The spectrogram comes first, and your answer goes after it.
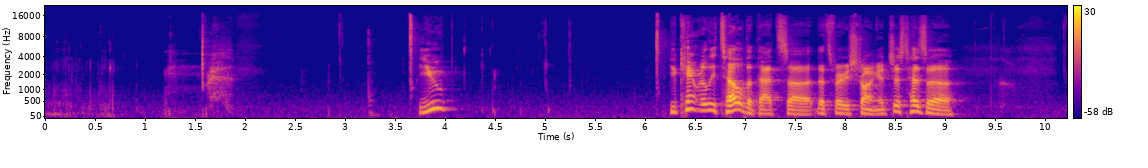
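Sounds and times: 
person sipping beer: 0.0 - 1.8
speech: 3.8 - 4.1, 6.3 - 9.2.

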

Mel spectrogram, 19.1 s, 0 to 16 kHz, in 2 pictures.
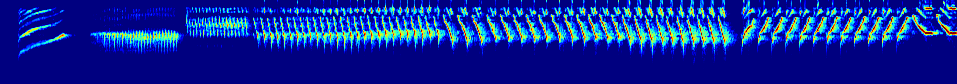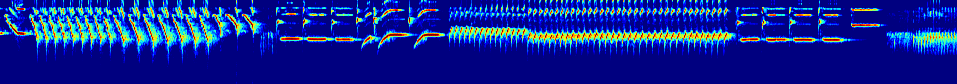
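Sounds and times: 
canary song with buzzy note and long rapid rattling trill: 0.1 - 19.1.

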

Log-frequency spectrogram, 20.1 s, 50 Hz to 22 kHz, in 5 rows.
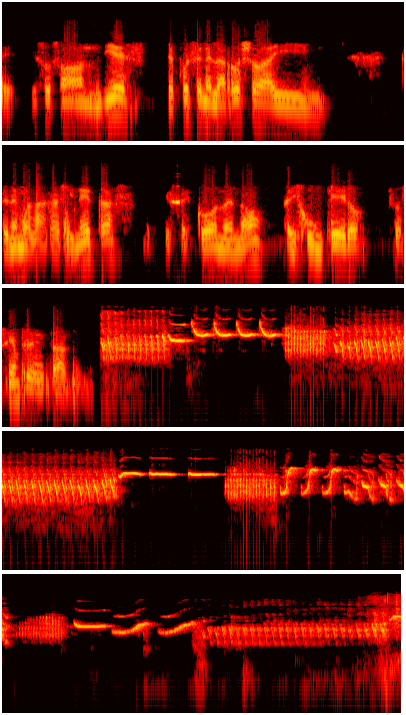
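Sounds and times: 
speech: 0.1 - 3.3, 4.0 - 8.9
saffron finch singing: 9.0 - 20.0.

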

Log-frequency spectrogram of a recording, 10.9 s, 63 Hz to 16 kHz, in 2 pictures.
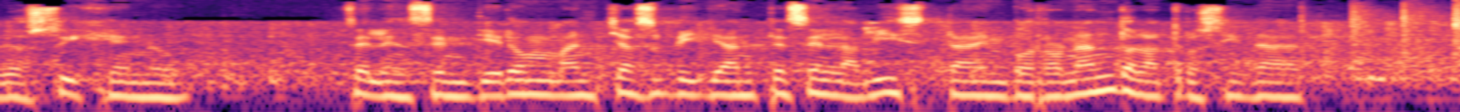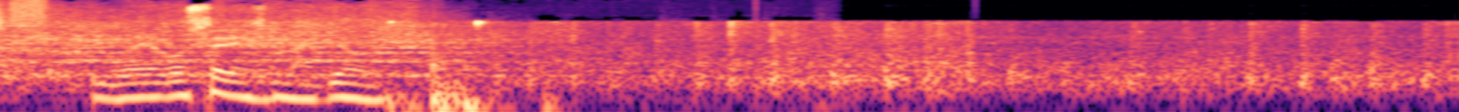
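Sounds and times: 
speech: 0.0 - 7.3
subway train running along the tracks into a station: 0.0 - 10.9
faint rhythmic clacking of subway train: 2.8 - 8.7.

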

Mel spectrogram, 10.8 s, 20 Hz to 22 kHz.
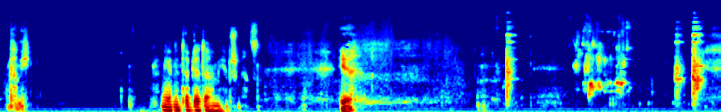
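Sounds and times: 
speech: 0.2 - 0.6, 2.4 - 4.0, 5.1 - 5.6
water being poured: 8.6 - 9.6
faint clinking: 10.1 - 10.8.

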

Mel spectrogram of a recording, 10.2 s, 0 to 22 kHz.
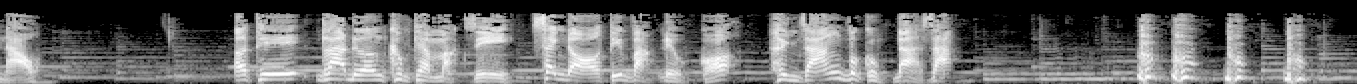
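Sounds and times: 
speech: 0.0 - 0.4, 1.8 - 7.2
old man coughing violently: 8.5 - 10.0.

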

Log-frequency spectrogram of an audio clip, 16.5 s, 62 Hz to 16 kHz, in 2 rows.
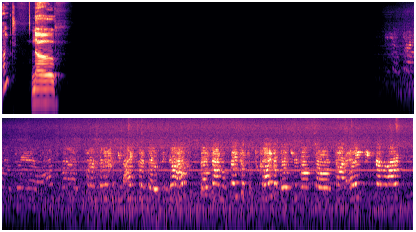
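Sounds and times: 
speech: 0.0 - 1.2
moving smoking train carriage interior rumble: 7.6 - 16.4
voices chattering: 7.7 - 16.4.

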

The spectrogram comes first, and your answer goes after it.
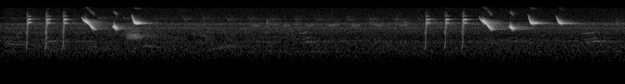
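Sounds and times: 
Saffron-billed sparrow singing high ticks and thin down-slurred whistles: 0.1 - 1.6, 2.7 - 6.1.

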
